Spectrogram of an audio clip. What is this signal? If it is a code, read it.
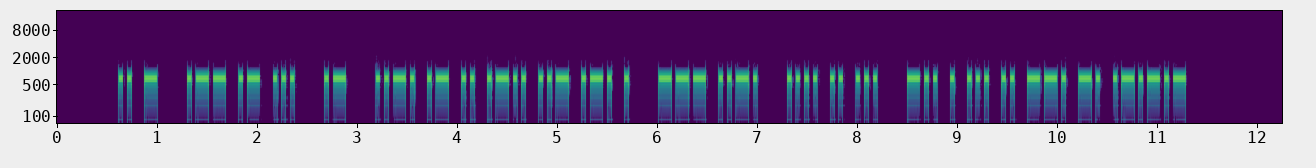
Morse code, heard as a keyed tone, about 27 wpm, 700 Hz. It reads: IT WAS A FAILURE OF HIS DESIGN.
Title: Sentences from Top 1000 Words - Review Part 6 - 28wpm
